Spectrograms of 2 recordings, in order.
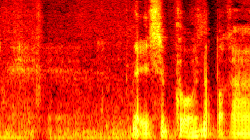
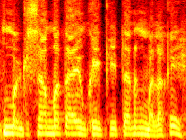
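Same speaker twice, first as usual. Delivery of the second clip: higher-pitched, stumbling reply; hesitant agreement; 7 semitones higher than usual. Acted. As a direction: fumble into agreeing, then hold back. Caught off guard, agrees with doubt. (nag-aalangang pagpayag)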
